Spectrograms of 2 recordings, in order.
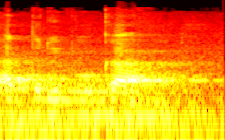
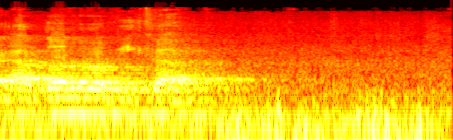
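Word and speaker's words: أضرّ بك: hatta ka'annahu yaqulu qad adarra bika. Itu ro sama ba itu harusnya dipisah, dikasih spasi supaya enggak dibaca adribuka. Ini kalau enggak paham bacanya adribuka, yang benar adarra bika.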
